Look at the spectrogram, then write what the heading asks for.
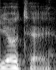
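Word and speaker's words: Yōtei: this stuff I'm so tired it's y okay yote that's how it's pronounced okay mince thank you for the five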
